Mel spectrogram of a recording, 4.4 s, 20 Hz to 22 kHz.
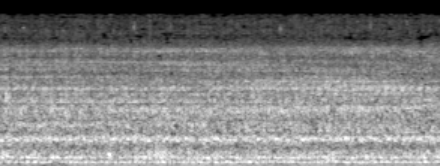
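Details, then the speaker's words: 1989 Mustang LX 5.0 V8 convertible, first start after about three years, following ECU capacitor repair: steady, smooth idle with a low drone and no ticks or knocks. The earlier unidentified noise is gone; normal idle. "first start in three years and it's sitting here idling idling real smooth"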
